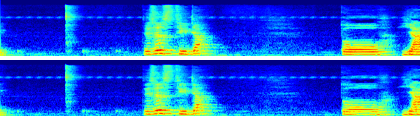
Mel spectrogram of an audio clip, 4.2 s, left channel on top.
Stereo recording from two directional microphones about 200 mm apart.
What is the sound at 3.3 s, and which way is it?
Speech, 25° left (ahead or behind).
